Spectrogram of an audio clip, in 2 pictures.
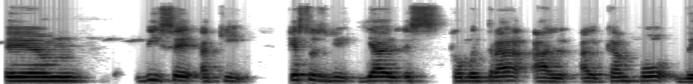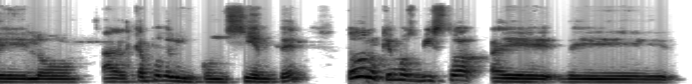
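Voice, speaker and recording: A man's voice: a little high, slow pace, a little mellow. A man with a Mexican accent lecturing a university class in a conversational way, full of fillers and rhetorical questions. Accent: Mexican Spanish. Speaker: university teacher.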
